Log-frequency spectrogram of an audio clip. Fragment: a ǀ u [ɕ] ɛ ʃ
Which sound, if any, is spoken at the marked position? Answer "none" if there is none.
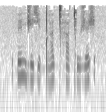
ʒ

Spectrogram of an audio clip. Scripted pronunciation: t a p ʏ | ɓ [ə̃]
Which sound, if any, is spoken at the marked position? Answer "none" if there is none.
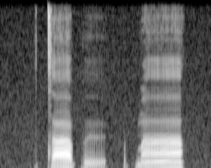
ã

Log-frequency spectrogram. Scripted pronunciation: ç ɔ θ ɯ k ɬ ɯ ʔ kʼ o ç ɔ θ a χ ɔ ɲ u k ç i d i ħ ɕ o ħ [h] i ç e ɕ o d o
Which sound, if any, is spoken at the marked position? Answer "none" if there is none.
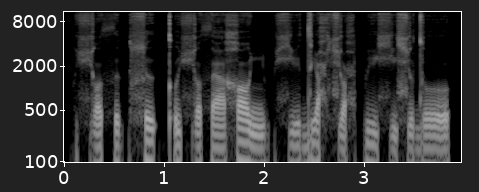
p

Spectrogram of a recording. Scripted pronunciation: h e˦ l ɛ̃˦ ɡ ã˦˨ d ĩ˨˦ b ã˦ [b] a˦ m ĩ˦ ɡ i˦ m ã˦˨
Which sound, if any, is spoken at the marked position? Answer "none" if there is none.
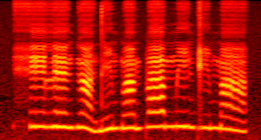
b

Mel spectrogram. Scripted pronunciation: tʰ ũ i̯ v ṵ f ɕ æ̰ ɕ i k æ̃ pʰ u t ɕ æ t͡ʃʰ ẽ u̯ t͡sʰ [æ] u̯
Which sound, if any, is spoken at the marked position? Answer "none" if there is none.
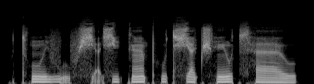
æ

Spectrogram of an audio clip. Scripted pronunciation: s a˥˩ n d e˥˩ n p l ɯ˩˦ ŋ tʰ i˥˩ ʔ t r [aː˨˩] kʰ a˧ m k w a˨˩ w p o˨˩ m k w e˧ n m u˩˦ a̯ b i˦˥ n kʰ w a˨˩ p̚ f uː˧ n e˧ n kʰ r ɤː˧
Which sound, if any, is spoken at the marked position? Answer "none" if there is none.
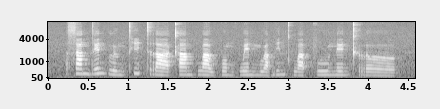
aː˨˩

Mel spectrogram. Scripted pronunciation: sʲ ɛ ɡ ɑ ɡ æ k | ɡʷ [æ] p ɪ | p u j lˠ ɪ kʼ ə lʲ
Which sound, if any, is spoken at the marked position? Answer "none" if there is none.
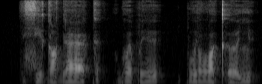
ɛ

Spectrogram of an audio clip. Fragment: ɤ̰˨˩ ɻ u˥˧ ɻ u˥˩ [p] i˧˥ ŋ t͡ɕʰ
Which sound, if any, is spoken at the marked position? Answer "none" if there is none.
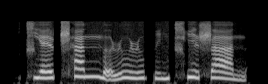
p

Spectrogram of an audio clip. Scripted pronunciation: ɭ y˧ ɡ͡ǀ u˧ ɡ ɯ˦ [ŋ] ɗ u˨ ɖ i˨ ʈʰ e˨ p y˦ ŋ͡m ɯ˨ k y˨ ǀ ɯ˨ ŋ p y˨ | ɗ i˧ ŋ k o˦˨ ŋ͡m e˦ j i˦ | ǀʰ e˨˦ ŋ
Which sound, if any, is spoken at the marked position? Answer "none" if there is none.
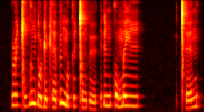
ŋ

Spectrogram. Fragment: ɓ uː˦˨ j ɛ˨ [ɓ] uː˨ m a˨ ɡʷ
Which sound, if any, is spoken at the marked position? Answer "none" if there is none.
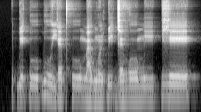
pʰ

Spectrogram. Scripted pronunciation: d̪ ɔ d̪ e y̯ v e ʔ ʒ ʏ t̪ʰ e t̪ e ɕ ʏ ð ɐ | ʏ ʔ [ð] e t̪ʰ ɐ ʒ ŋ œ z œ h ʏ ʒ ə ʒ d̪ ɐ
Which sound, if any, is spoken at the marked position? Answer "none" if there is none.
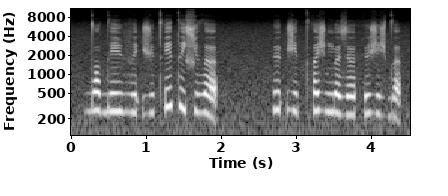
ʒ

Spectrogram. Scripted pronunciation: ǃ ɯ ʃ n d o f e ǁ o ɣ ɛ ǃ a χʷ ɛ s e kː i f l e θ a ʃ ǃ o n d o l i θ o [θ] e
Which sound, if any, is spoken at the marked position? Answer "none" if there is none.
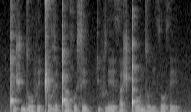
θ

